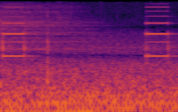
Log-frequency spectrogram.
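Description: Two short electronic beeps, each a single steady tone, the first at the start and the second near the end, with a faint click in between.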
